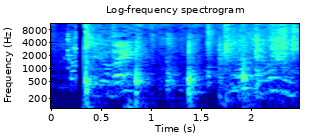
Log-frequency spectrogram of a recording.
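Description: Speech: a voice counting aloud, "eight… nine", starting just after a momentary dropout in the sound near the beginning.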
